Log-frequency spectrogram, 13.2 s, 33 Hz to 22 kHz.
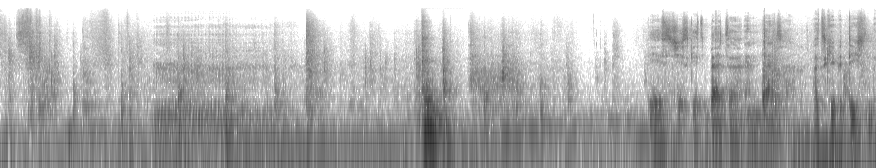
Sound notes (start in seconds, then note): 2.2 growls; 6.2 door creaks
